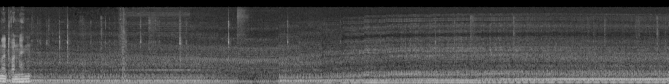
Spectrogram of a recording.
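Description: A tractor engine rumbles steadily and rises in pitch as it drives.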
